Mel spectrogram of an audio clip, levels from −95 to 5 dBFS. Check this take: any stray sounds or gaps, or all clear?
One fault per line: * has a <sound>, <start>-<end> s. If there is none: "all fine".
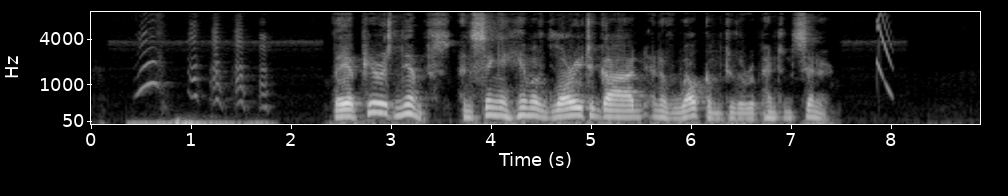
* has a laugh, 0.3-1.9 s
* has a chirp, 7.8-8.0 s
